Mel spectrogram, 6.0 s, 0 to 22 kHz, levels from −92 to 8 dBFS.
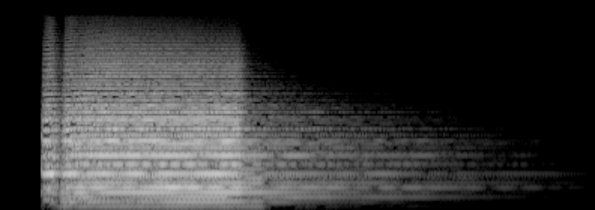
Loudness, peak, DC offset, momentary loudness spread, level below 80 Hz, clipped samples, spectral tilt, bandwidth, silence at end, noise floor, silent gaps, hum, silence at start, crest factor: -14 LUFS; -2 dBFS; under 0.1%; 20 LU; -60 dBFS; under 0.1%; -2.5 dB/octave; 14 kHz; 2.8 s; -82 dBFS; none; none; 0.4 s; 18 dB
